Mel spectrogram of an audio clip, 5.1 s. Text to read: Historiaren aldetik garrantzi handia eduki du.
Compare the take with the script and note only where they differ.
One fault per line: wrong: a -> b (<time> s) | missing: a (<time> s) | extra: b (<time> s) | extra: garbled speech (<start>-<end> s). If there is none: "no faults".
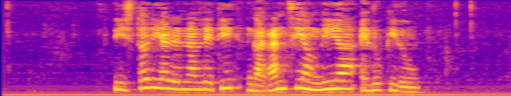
no faults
